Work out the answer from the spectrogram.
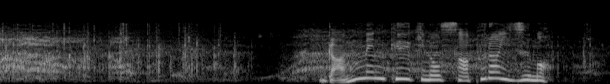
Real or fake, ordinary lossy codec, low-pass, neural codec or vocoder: fake; none; 7.2 kHz; codec, 16 kHz, 16 kbps, FunCodec, trained on Chinese and English, 50 frames a second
